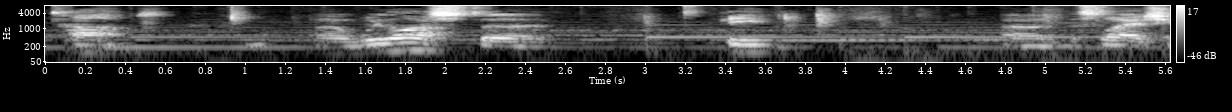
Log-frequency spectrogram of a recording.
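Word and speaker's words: Tzomes: He spells his name Tzones, but he pronounces it Toms.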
